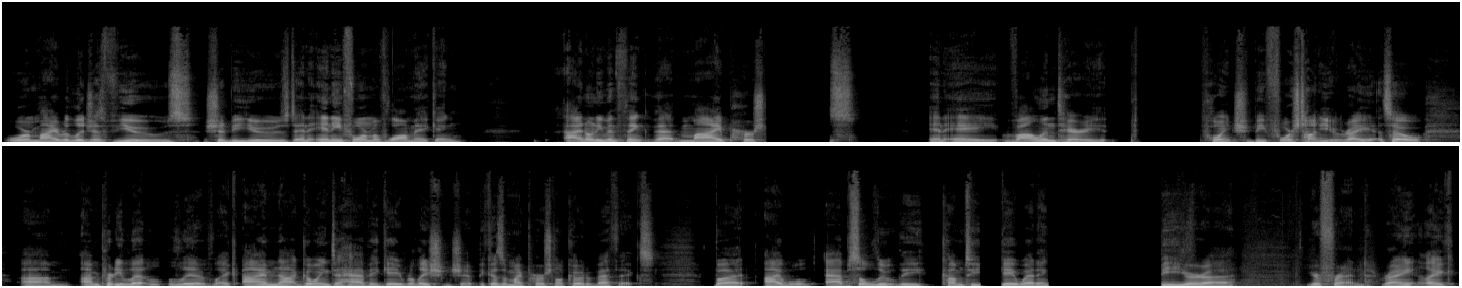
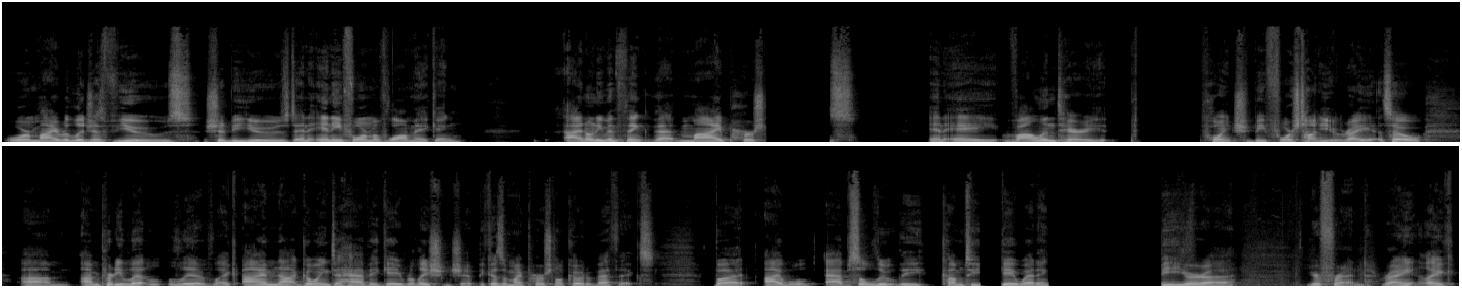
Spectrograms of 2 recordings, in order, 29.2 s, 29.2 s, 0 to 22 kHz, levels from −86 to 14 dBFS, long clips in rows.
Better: neither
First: audio cutting out; at 7.5 s for 0.5 s, at 24 s and at 25 s for 1 s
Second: audio cutting out; at 7.5 s for 0.5 s, at 24 s and at 25 s for 1 s

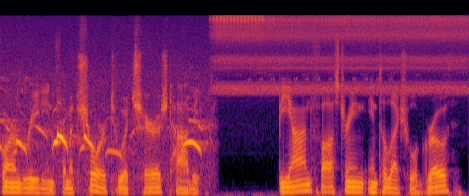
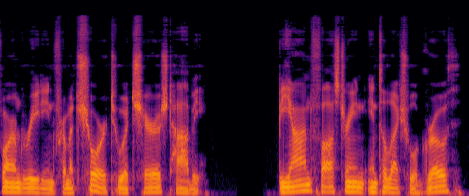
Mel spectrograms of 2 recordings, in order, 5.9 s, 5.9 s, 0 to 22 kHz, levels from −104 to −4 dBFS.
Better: second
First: animal sounds; loud; throughout; 3 dB below the speech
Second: none

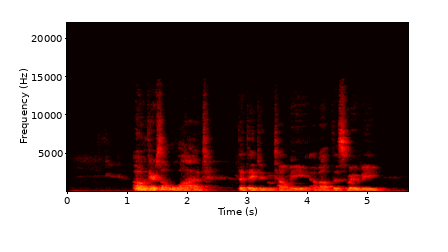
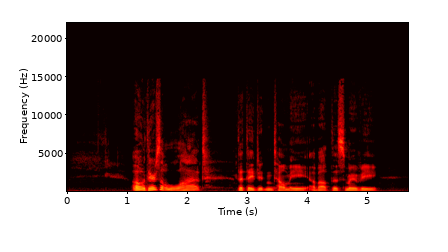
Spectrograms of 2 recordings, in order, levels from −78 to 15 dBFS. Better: second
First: off-mic speech; far // room echo; slight; dies away in 0.5 s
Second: none

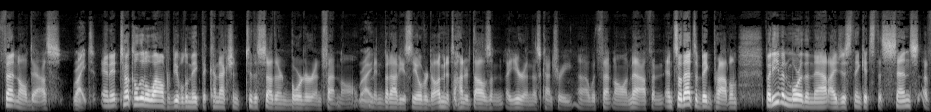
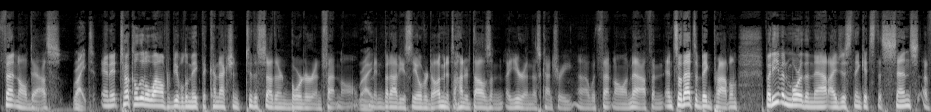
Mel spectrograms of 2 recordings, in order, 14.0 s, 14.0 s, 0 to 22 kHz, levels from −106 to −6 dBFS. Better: second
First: thin; somewhat; fading below 350 Hz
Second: none

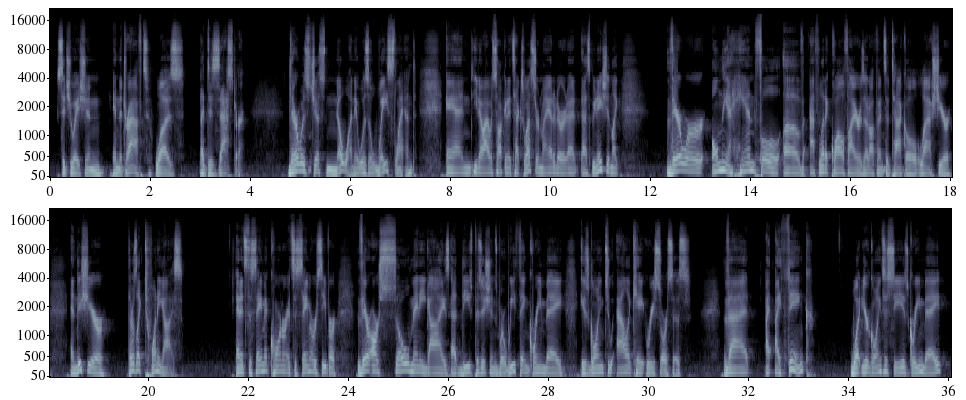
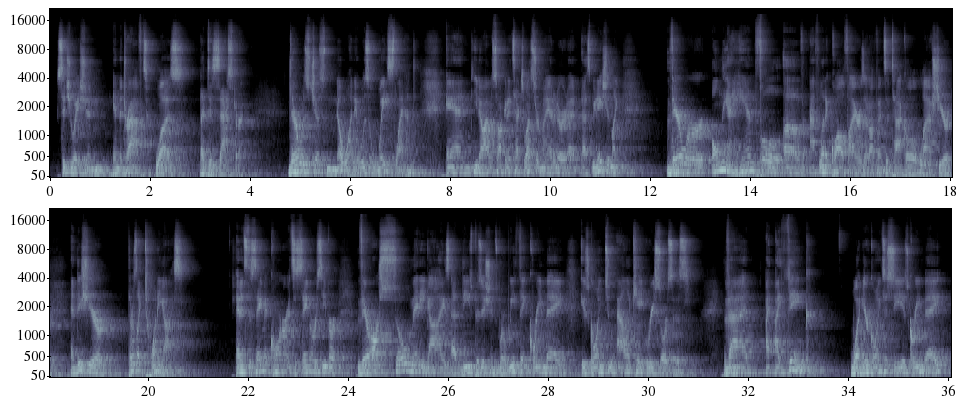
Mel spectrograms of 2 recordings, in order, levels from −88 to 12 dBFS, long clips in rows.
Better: first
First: none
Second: room echo; slight; dies away in 1 s

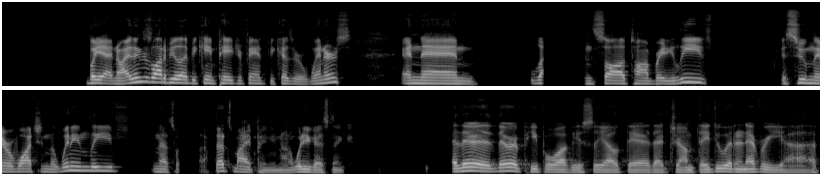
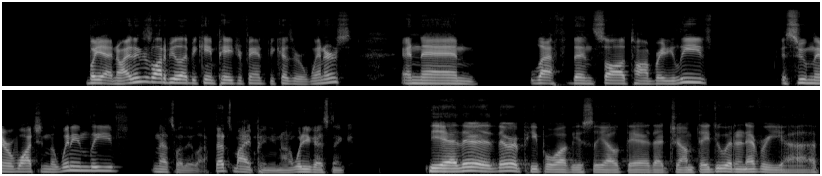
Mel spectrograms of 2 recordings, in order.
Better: second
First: audio cutting out; at 5.5 s, at 10 s and at 12 s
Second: none

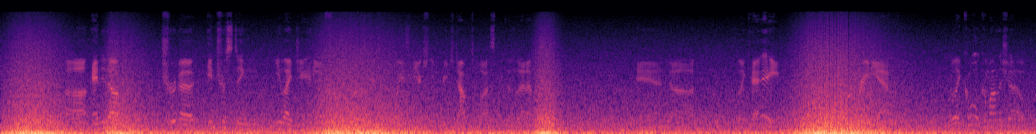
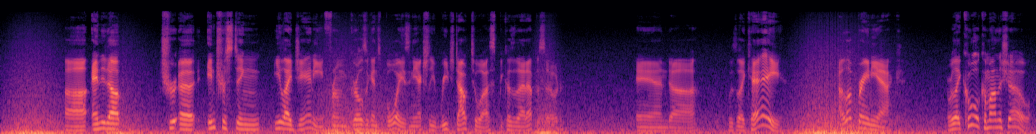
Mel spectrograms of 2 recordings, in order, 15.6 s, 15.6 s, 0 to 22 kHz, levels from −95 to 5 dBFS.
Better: second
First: wind noise on the microphone; heavy; 5 dB above the speech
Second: wind noise on the microphone; occasional gusts; 20 dB below the speech

